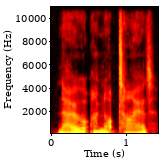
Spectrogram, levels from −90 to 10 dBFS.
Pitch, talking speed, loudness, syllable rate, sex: 205 Hz, 170 wpm, -16 LUFS, 4.1 syllables/s, female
